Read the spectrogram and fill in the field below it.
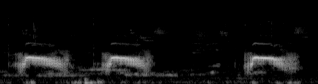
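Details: Local-type zebra dove (perkutut lokal), described as calling actively and suited as a lure, gives three short warbling coos near the same pitch, spaced about a second apart, with faint low rumbling underneath.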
